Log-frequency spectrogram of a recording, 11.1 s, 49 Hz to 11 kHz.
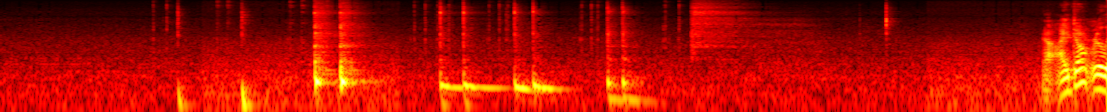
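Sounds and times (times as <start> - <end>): drum hits: 1.8 - 3.8, 4.4 - 7.4.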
